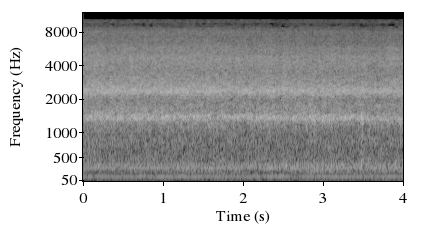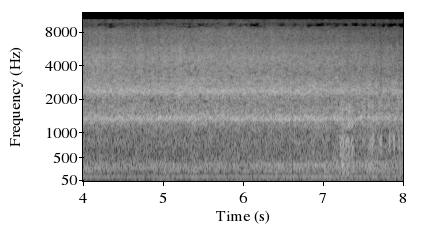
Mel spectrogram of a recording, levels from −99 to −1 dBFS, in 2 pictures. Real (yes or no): no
